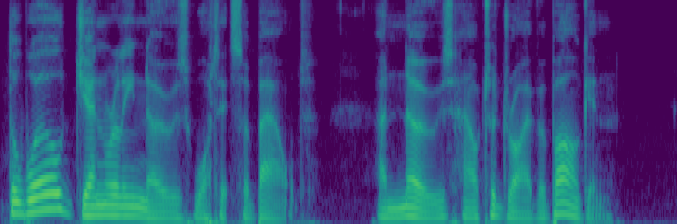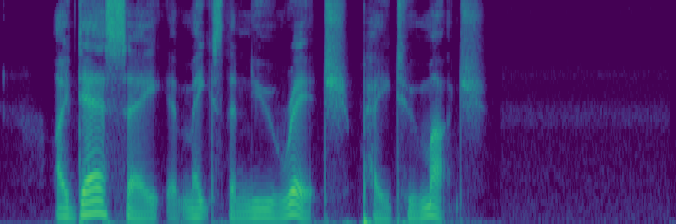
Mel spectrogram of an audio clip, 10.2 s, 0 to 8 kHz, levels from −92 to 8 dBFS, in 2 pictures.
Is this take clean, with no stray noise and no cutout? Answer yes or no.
yes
